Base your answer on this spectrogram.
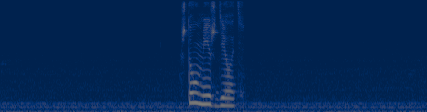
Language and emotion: Russian, neutral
